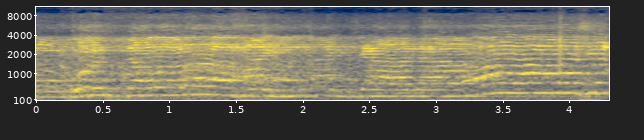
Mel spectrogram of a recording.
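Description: A man singing, with long, wavering held notes; a rising slide leads into one long held note near the end.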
